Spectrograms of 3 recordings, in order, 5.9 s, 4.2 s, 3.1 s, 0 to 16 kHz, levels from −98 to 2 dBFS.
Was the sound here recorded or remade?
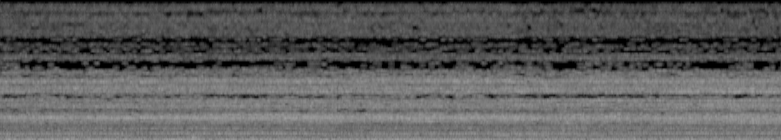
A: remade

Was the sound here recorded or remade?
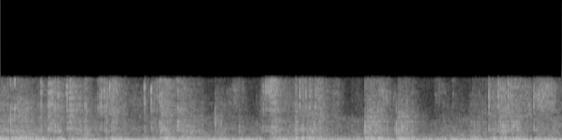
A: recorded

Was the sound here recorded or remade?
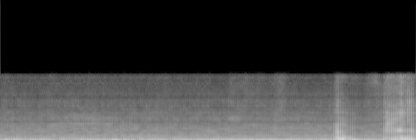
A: remade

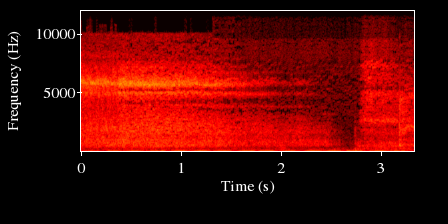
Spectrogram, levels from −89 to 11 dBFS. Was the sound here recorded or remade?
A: recorded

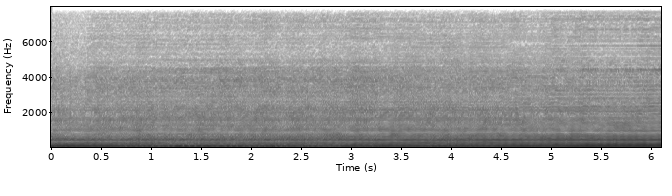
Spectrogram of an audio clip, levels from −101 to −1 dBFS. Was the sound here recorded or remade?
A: remade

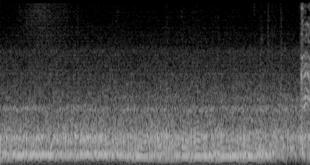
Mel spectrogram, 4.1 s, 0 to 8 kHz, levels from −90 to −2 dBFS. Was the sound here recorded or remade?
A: remade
